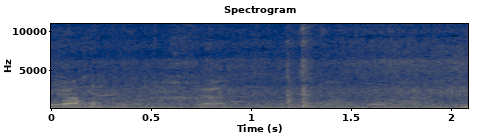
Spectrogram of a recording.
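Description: Uneven low wind rumble on the microphone, with brief snatches of nearby talk.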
